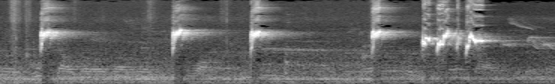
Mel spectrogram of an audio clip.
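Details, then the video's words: Red-whiskered bulbul singing in the morning: bright, falling whistled notes about once a second, ending in a quicker warbled run, over a faint low hum. "chào mào hót buổi sáng"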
